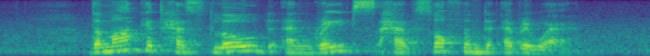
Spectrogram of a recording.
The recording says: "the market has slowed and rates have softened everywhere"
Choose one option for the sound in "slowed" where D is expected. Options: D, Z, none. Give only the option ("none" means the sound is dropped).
D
